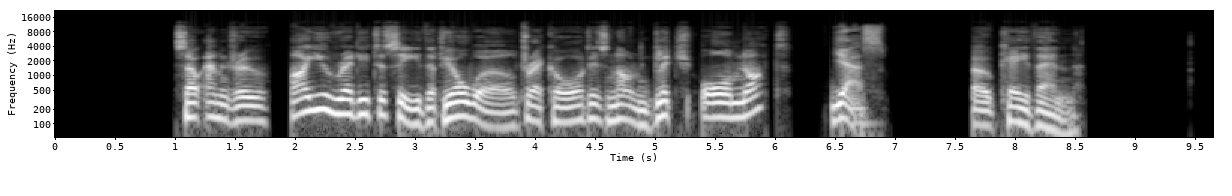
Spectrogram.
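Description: A man speaks in a flat, synthetic voice over the phone.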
